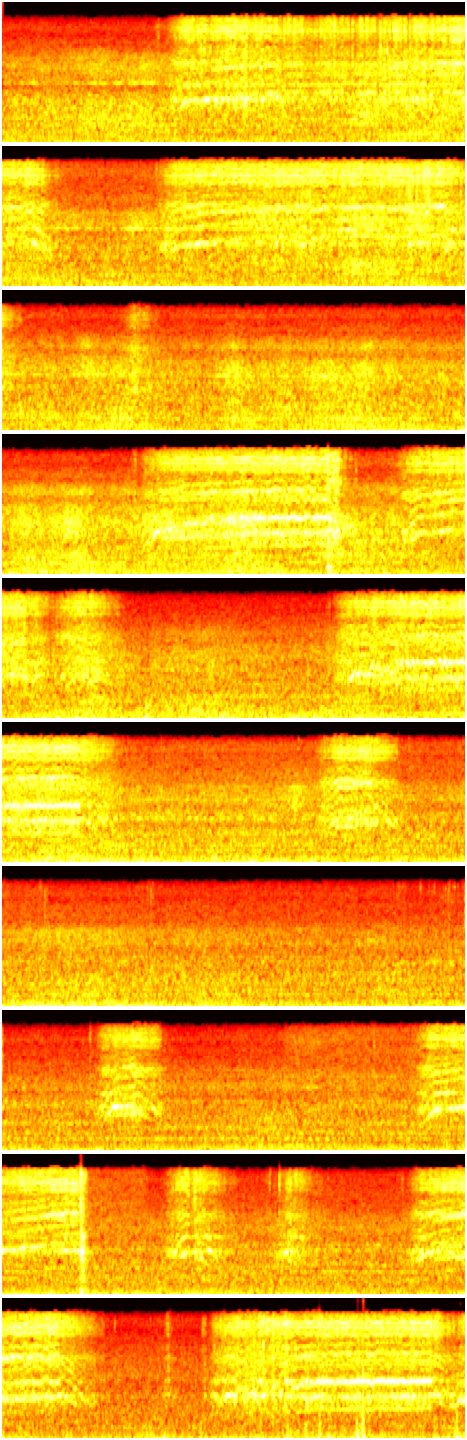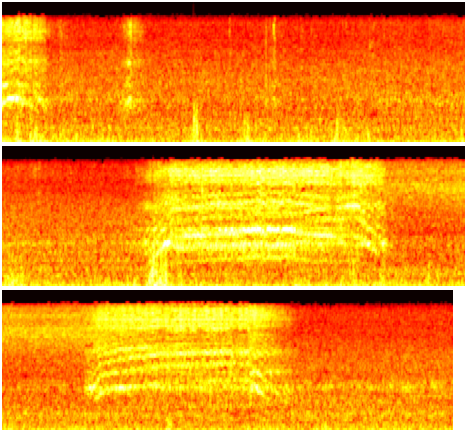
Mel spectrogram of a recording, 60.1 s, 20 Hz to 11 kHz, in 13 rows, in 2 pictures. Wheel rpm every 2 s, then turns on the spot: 10, 150, 90, 120, 100, 0, 0, 30, 120, 80, 0, 130, 20, 40, 0, 10, 20, 20, 80, 40, 50, 40, 140, 50, 0, 10, 100, 60, 100, 30.
24-28 30-36 50-52 54-56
